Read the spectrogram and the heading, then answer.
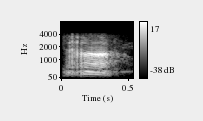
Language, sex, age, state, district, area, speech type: Sanskrit, male, 60+, Karnataka, Dakshina Kannada, rural, conversation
